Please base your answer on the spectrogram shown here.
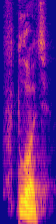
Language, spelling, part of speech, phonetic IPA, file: Russian, вплоть, preposition, [fpɫotʲ], Ru-вплоть.ogg
- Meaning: up to, right up to, down to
